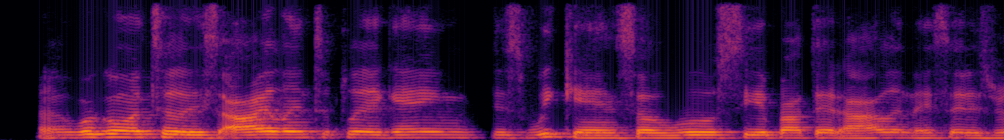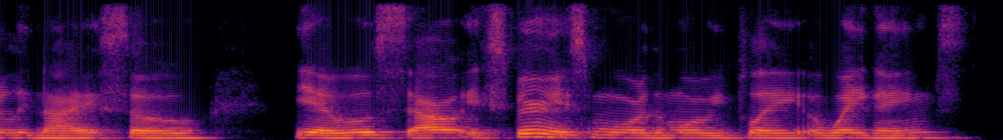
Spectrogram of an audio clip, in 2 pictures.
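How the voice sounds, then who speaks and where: A woman's very deep, low pitch in a dark, mellow tone, monotone and flat in intonation, at a moderate pace against a quiet background. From US South, Memphis, Tennessee. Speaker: professional basketball player. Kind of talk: interview. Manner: casual, hesitant with fillers.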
